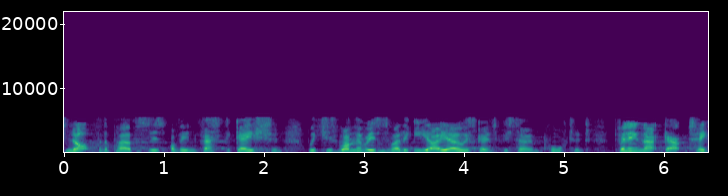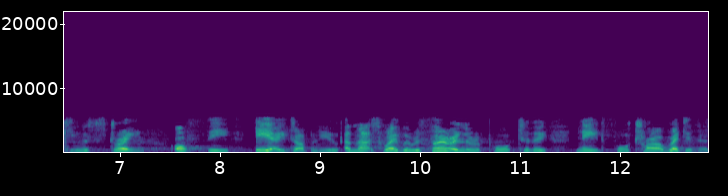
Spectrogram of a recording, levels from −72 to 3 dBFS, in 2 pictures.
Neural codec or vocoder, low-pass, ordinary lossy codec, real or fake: codec, 44.1 kHz, 7.8 kbps, DAC; 5.4 kHz; none; fake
